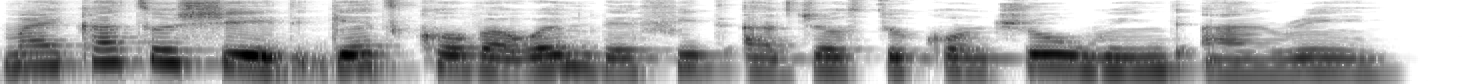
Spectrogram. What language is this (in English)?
Nigerian Pidgin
